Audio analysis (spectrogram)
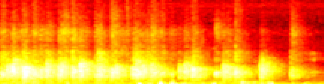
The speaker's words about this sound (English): put your hands together for Mr. Ben Kim, everybody. Give a big round of applause.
